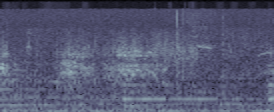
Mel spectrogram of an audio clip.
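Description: A horse whinnies while hooves clatter along as it runs in fright, a steady loud rush of galloping under the neighing.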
